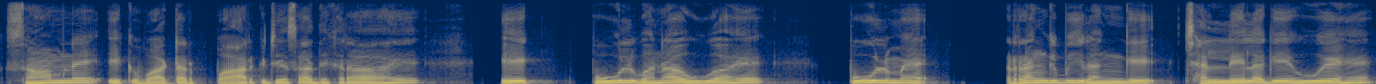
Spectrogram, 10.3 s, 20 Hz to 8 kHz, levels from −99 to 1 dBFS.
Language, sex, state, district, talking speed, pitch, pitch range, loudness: Hindi, male, Uttar Pradesh, Jalaun, 115 wpm, 170 Hz, 160-180 Hz, -22 LUFS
